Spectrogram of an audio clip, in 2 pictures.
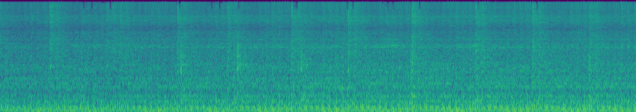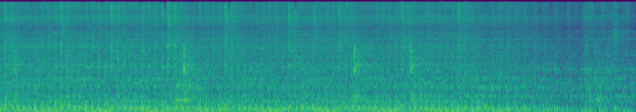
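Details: Small four-stroke engine of a concrete vibrating needle, bought non-running, after carburetor strip and check, on choke with big lumpy cam: thumps along steadily at about two and a half beats a second, lumpy but even; runs really well, normal running.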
